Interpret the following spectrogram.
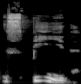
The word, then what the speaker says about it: speed: Y usaremos el verbo speed. Esta palabra como verbo significa ir a exceso de velocidad, como cuando alguien maneja muy rápido. La doble E se pronuncia como doble I.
